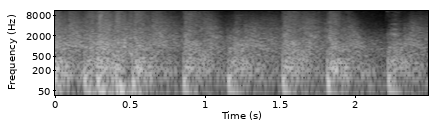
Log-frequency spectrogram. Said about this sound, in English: I don't know, getting shot at, though!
